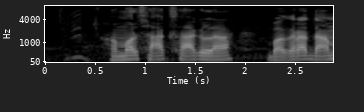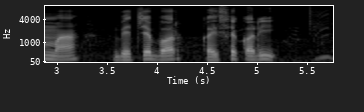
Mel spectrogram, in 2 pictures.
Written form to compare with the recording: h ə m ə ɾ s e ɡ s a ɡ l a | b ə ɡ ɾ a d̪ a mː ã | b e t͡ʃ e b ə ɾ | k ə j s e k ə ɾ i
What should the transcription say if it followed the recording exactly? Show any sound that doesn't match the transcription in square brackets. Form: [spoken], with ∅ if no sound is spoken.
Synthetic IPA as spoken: h ə m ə ɾ s [a] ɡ s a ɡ l a | b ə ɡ ɾ a d̪ a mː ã | b e t͡ʃ e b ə ɾ | k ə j s e k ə ɾ i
